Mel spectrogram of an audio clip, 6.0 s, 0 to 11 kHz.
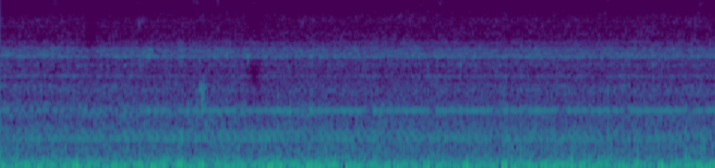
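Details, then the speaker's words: Triumph Stag V8 unrun for about 15 years, cranked with the spark plugs out to build oil pressure, reaching 30 psi: steady, even starter drone with the engine spinning freely and no knocks or scraping; normal cranking. "spark plugs as well so it should turn over at a fair old speed"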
